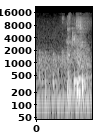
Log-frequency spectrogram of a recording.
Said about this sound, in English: Pardon my sip.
